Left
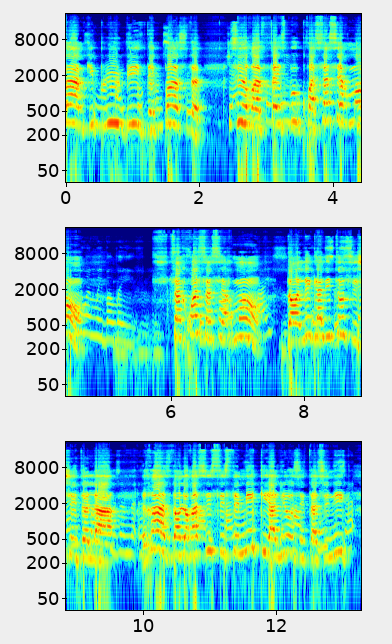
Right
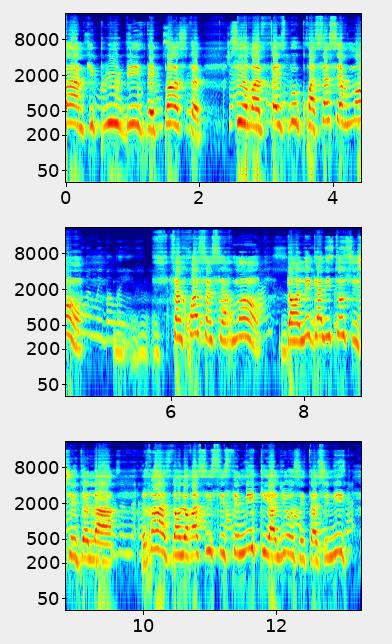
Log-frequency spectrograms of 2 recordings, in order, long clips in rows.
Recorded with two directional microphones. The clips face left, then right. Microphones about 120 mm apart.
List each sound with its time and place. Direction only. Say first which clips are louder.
0.0 s speech: right 2 dB; 35° right (ahead or behind)
6.0 s speech: right 4 dB; 35° right (ahead or behind)
7.0 s a man's voice: right 1 dB; 20° right (ahead or behind)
